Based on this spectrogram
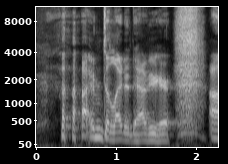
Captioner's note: chuckles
